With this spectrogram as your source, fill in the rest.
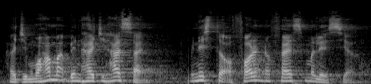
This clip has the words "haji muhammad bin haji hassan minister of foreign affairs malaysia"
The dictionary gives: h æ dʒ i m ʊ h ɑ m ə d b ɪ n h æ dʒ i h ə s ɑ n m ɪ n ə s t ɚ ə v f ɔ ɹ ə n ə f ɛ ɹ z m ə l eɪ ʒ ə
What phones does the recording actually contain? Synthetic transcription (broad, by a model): h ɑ dʒ i m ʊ h ɑ m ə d b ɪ n h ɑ dʒ i h ə s ɑ n m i n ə s t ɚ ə f ɔ ɹ ə n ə f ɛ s m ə l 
